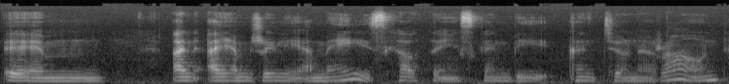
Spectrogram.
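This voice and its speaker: Very creaky-voiced woman with a Chilean accent. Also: on the low side, steady tone, takes it slowly, darkish tone, a little hiss or hum. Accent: Chilean Spanish. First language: Spanish. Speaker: interviewee. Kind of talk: reflective personal interview answers.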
